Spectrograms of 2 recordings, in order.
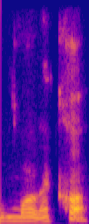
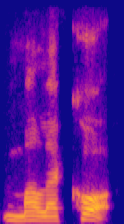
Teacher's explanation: In Russian, you have to say malako. You only say a true O on the last accented syllable.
